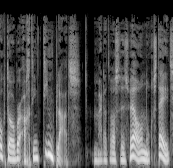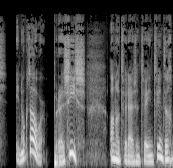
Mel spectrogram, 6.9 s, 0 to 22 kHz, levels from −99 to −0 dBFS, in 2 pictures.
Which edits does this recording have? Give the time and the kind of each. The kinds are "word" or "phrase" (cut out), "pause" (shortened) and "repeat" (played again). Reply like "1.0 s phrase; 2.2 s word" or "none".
3.6 s pause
